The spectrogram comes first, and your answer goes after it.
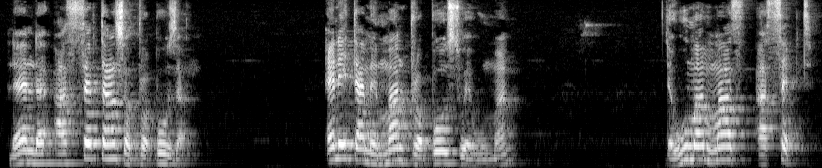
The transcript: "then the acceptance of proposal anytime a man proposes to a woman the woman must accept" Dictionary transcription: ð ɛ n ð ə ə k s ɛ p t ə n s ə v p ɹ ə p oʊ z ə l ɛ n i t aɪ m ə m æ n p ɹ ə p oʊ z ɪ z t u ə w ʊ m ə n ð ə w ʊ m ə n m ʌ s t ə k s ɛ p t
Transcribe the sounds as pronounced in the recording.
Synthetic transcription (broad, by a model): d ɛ n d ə ə k s ɛ p t ə n s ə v p ɹ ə p oʊ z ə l ɛ n i t aɪ m ə m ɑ n p ɹ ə p oʊ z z t u ə w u m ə n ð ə w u m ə n m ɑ s t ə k s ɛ p t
